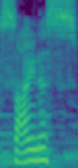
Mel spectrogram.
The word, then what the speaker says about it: Sinus: Spelled like sinus, but it's Sinus, I guess.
